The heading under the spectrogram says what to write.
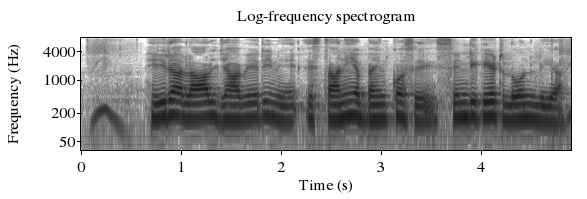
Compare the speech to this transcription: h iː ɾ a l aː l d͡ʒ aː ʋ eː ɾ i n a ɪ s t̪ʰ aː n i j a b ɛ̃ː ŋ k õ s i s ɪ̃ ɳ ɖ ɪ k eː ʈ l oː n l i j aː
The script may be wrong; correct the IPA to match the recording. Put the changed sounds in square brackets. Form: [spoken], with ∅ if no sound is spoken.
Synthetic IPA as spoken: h iː ɾ a l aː l d͡ʒ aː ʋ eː ɾ i n [e] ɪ s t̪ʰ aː n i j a b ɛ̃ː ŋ k õ s [e] s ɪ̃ ɳ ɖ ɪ k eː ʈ l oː n l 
